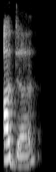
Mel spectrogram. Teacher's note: Just the knowledge that you're going towards an N has a backwards effect on the previous vowel and nasalizes it naturally. So when we say udder, there's no nasalization.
